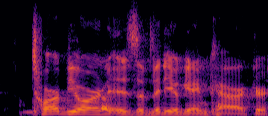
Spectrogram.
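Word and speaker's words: Torbjörn: So my real name is Tborn which is like Thor bear the bear of the you know Thor the thunder god but is a little bit hard to pronunciate I guess. Torbjorn is a video game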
